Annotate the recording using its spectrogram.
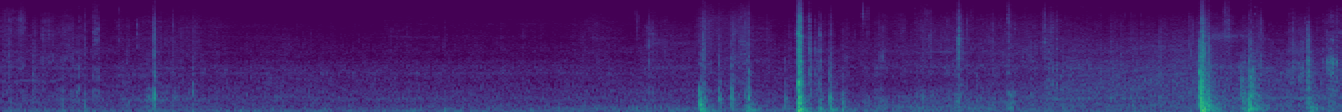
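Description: Quiet car interior with a few sharp clicks and knocks from the car being handled. The loudest come about six and nine seconds in, as the Honda Jazz's rear door latch is released and the door opened.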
